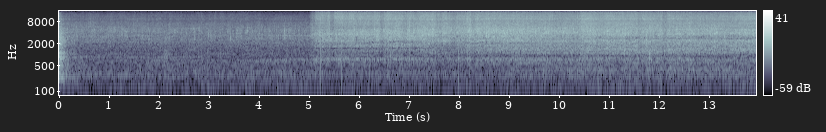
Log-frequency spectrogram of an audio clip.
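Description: Crushed garlic sizzles in hot oil in a home kitchen, a steady close hiss that jumps louder about five seconds in and stays bright and crackling to the end, with no talking.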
